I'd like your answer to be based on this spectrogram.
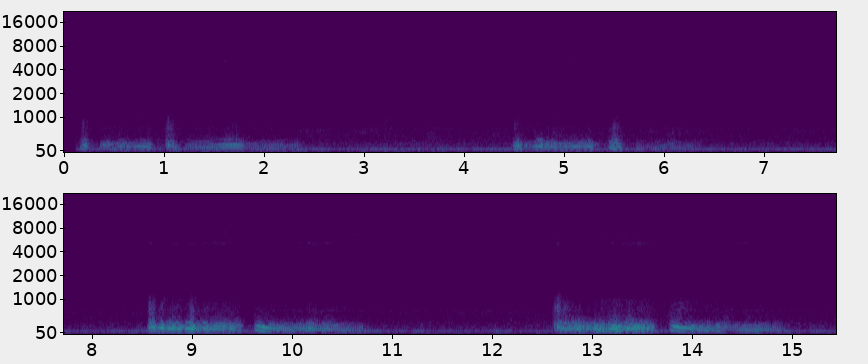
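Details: Shih tzu puppy snoring while asleep: soft, low, fluttering snores in short bursts with quiet gaps.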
